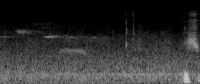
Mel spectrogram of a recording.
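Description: Steady outdoor hiss with a faint steady hum underneath and a few faint bird chirps in the first second. A man starts speaking near the end.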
